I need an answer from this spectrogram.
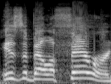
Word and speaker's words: Isabela Ferrer: I I I I look, I learned how to say this girl's name, Isabella Farah.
